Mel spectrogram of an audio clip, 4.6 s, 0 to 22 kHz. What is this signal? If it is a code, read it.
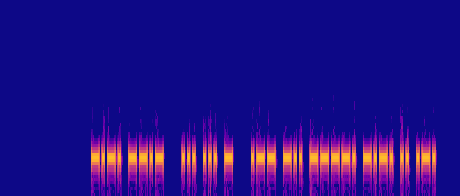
Morse code, heard as a keyed tone, about 46 wpm, 700 Hz. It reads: CQ SST WD9CIR
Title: K1USN SST QSO Practice - 45wpm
